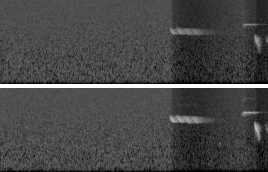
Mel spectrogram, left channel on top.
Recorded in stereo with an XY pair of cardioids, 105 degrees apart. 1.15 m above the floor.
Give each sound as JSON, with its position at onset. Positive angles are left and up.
{"t": 1.7, "sound": "a bird", "azimuth_deg": -60, "distance_m": 2.0}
